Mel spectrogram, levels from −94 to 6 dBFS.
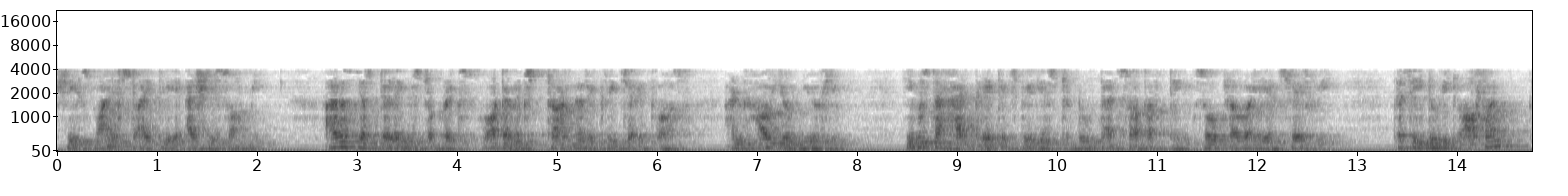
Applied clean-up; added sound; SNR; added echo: none; none; none; reverberation time 0.9 s.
